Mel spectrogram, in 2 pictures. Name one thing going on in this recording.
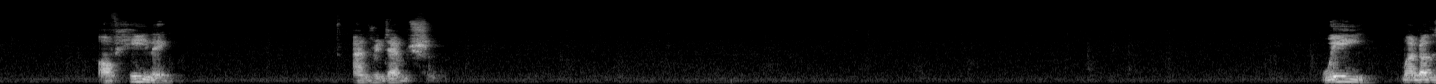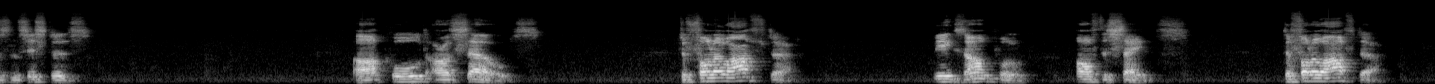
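A middle-aged man speaks slowly and solemnly into a microphone, with long pauses.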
